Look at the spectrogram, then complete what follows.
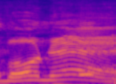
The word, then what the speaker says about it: Boney: No, Bonet. It's spelled B-O-N-E-Y.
